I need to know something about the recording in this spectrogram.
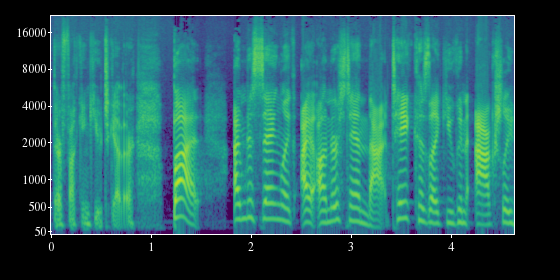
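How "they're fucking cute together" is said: a much lower, softer confession that they're cute; low gushing aside. Retold or imitated. To viewers, admitting the couple is cute: low, soft gush. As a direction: drop way lower and gush under the breath. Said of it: "I'm like".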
